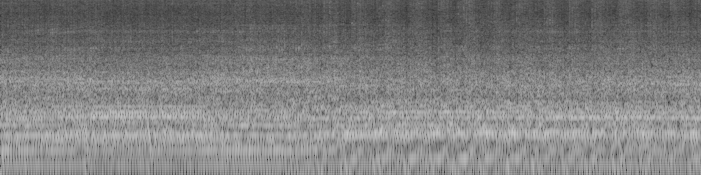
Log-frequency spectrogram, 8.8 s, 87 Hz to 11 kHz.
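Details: Powersmart 24-inch snowblower, 212cc single-cylinder engine, after repair following a customer's failed attempt, oil checked and fresh gas: buzzing at a steady, even speed with no surging or stumbling; runs normally.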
